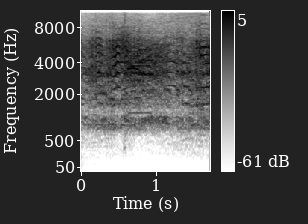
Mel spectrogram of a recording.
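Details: Large flock of common cranes at the Pulken wetlands, Skåne, Sweden, feeding and dancing in spring before flying north to breed: a steady wall of many overlapping honking, trumpeting calls, dense and unbroken.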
